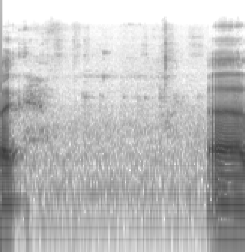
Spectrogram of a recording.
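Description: A man's voice trailing off, a pause of faint room tone with one soft click, then his speech resuming near the end.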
